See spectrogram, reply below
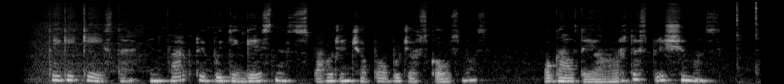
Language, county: Lithuanian, Šiauliai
